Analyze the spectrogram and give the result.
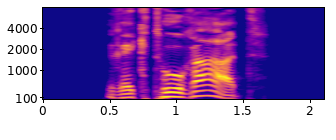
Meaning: rectorate
- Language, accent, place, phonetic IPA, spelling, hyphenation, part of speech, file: German, Germany, Berlin, [ʁɛktoˈʁaːt], Rektorat, Rek‧to‧rat, noun, De-Rektorat.ogg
